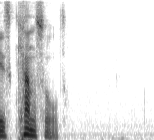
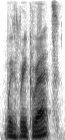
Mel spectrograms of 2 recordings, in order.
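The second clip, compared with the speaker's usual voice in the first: normal talking voice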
